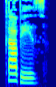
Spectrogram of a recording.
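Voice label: "copies", British English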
